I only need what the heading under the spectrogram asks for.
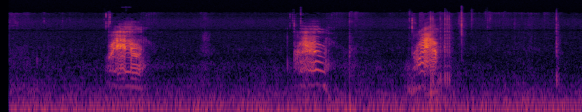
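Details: Butters, a pet cat, trying to meow like a normal cat: three short raspy, strained meows spaced about two seconds apart over a steady low background rumble.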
